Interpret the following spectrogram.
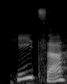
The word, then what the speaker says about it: pizza: s uh in up it's crazy to think that pizza is pronounced without a z sound given a fact that is written with two z's on to our second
